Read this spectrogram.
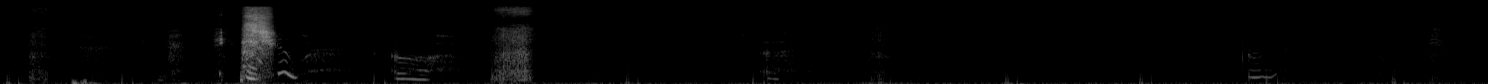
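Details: One loud sneeze and a second softer one, with quiet breaths and small exhalations between; deliberately induced sneezing.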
